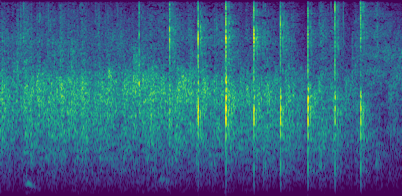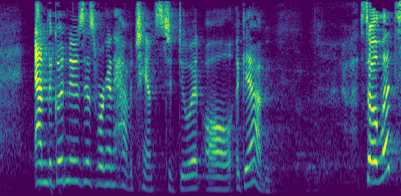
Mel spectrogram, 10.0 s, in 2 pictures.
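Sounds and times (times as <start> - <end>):
audience applause: 0.0 - 5.1
speech: 5.6 - 8.7, 9.6 - 10.0.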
